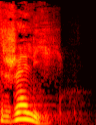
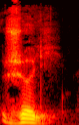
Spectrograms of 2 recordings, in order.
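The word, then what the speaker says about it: jolie: Ком вузет жали?» Она говорит. «Жали, конечно, надо произносить как «жоли». А что же бы это такое значило?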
